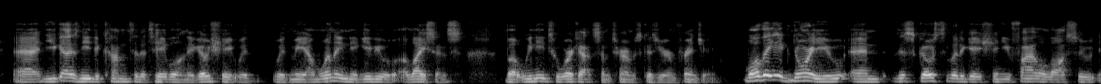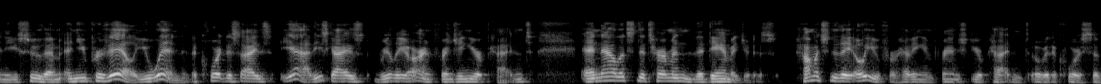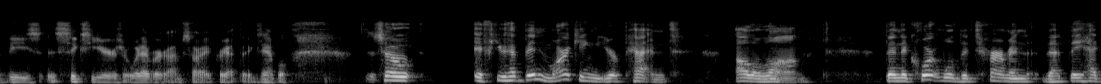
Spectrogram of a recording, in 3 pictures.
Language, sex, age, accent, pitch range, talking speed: English, male, 50-69, American, 120-155 Hz, 210 wpm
